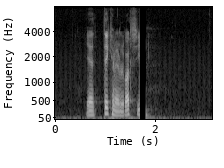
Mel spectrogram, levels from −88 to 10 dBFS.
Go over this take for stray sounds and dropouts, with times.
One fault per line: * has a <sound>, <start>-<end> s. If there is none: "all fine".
* has a dropout, 1.7-1.8 s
